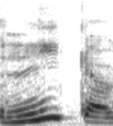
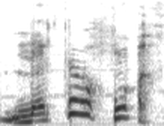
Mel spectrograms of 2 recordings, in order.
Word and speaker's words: Nico: Why do you always pronounce my name with an E? It's Nico, not Neko. Yeah, it is pretty funny. Because you act like a cat. If there was a K, I'd understand it.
